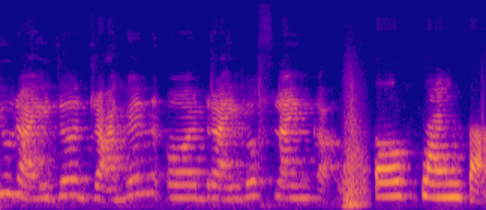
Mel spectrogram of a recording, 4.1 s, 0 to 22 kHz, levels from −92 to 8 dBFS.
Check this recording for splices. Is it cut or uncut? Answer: cut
